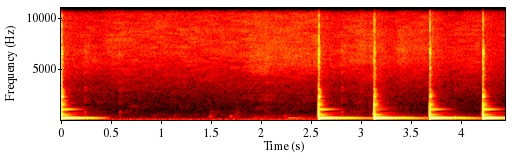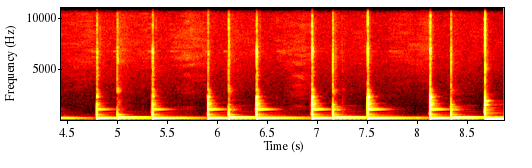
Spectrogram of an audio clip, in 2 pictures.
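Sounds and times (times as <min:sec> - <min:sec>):
African tongue drum: 0:00.0 - 0:00.4, 0:02.6 - 0:08.8.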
